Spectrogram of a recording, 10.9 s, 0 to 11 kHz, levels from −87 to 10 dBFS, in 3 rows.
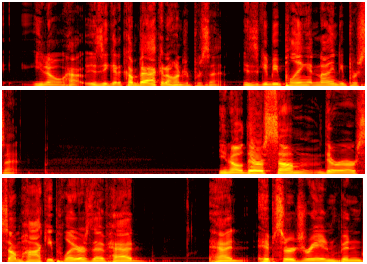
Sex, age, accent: male, 40-59, American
